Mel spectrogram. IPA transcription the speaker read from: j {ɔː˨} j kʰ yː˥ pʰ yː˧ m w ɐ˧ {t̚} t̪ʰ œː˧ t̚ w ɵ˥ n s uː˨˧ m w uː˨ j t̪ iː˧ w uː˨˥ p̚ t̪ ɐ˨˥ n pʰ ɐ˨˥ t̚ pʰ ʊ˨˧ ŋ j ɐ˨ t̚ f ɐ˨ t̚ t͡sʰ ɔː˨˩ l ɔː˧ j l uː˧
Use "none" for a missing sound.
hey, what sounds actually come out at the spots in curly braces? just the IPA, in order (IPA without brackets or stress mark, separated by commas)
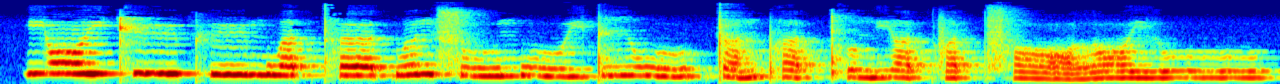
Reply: ɔː˥, t̚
